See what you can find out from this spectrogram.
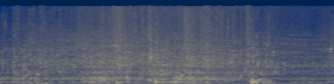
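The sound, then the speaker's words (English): Paddling a boat through water: a few soft, splashy strokes over a steady wash of moving water, with no voices. “Paddling.”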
